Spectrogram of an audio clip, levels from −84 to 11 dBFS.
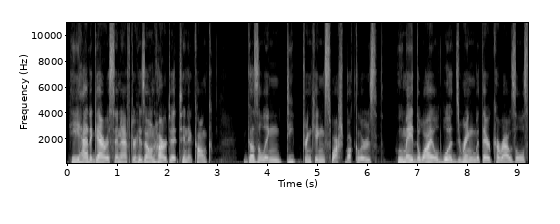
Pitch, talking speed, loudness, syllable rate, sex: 190 Hz, 150 wpm, -18 LUFS, 4.3 syllables/s, female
